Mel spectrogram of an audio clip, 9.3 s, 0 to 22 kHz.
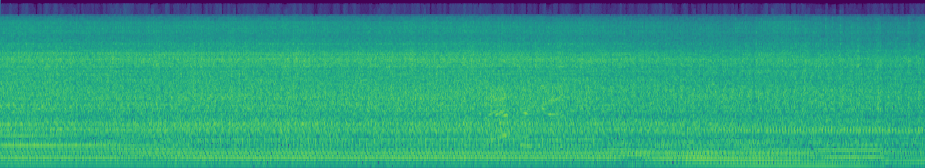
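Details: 1963 Rambler Classic 660 restarted after long storage, points, condenser and carburetor needing cleaning: steady mid-pitched idle with a brief pitch shift near the end, no knocks; it runs, but it stumbles off throttle, carburetor idle circuit suspected.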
